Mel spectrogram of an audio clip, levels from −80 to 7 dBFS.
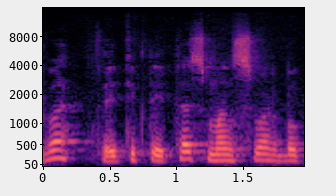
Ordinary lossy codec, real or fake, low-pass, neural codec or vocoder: AAC, 48 kbps; fake; 14.4 kHz; codec, 44.1 kHz, 7.8 kbps, DAC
